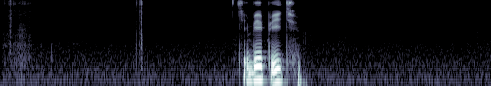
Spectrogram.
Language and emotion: Russian, neutral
